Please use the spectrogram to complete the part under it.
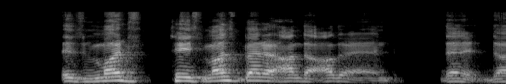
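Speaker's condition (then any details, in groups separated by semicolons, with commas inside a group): Cerebral palsy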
